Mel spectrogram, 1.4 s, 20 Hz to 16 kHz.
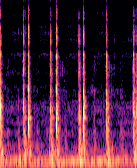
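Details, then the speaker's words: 2010 Chevy Impala blowing cold on passenger side, warm on driver's side: key on, engine off, sharp dry clicks about every quarter second from a binding blend door actuator, before replacement. "So, it's clicking right now, but um you can get in"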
